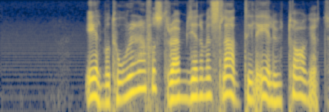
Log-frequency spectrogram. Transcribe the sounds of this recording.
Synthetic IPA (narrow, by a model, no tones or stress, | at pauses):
eːlmʊt̪ʰuːɾəɳafoːʂt̪ɾœmːjeːnɔmɛnslad̪t̪ʰɪleːlʉ̟ːt̪ʰːɑːɡə̰t̪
